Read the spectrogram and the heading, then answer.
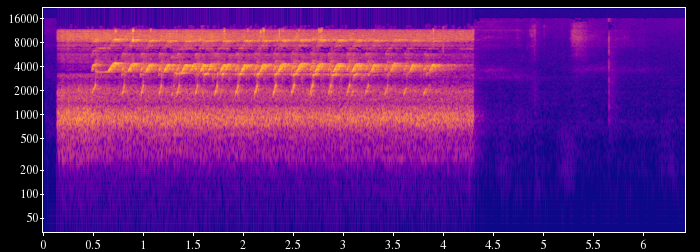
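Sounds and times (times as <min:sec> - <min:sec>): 
green sandpiper calling: 0:00.2 - 0:04.3.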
